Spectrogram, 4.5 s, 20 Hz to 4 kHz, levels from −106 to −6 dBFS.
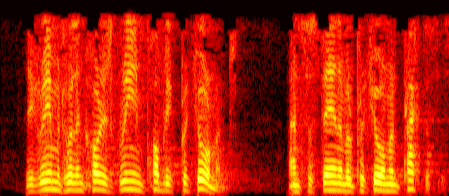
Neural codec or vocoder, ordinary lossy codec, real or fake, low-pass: none; MP3, 24 kbps; real; 3.6 kHz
